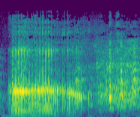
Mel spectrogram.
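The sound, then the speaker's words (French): A voice imitates snoring: one drawn-out, gravelly rasp of about a second, loud, trailing off into a softer rough breathy tail. “Ah, j'ai dit, pas en plus, j'avais demandé avant de partir de toi, j'espère que tu ne ronfles pas”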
